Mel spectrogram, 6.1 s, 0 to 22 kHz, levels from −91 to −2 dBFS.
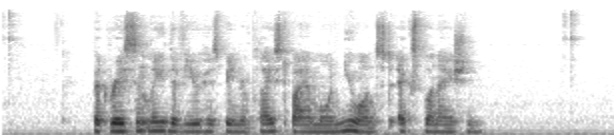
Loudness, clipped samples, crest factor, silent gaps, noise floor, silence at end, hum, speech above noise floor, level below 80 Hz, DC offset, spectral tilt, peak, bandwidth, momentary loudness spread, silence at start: -29 LUFS; under 0.1%; 20 dB; none; -60 dBFS; 0.4 s; none; 31 dB; -54 dBFS; under 0.1%; -6 dB/octave; -10 dBFS; 16 kHz; 10 LU; 0.1 s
